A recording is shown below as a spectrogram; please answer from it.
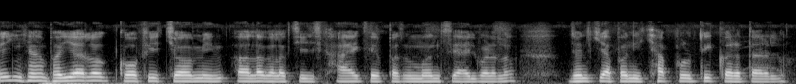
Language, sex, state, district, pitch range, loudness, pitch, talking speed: Bhojpuri, male, Uttar Pradesh, Gorakhpur, 135-150 Hz, -16 LUFS, 140 Hz, 165 wpm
